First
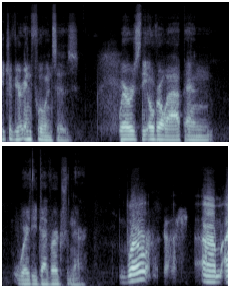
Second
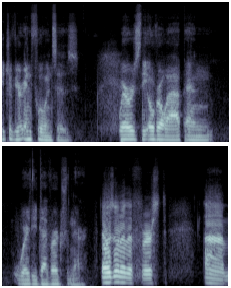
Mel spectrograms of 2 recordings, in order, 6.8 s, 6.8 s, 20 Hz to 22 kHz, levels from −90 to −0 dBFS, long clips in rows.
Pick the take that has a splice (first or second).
second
